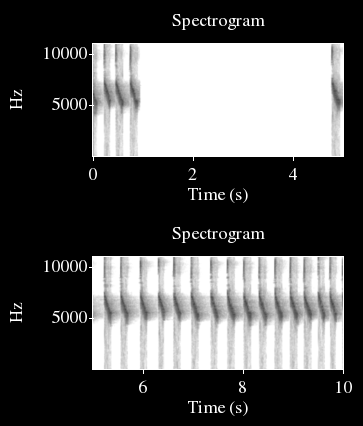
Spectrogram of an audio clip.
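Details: Chirping male cricket: a short run of shrill high chirps, then a pause of about four seconds, then a longer, faster series of piercing chirps at roughly three per second.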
